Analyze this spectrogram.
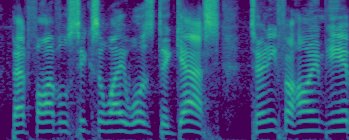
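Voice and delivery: fast, rising live race call; race caller. Real, not acted. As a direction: call the race as it unfolds, building.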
